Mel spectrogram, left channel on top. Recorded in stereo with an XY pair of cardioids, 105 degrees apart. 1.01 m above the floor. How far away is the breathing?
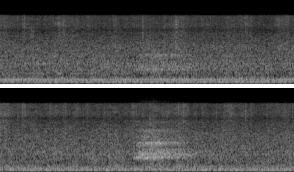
About 3.5 m.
